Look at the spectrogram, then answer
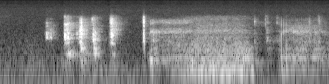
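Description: A burst of quick keystrokes on a computer keyboard, a short run of close clicks, then a pause before a single tap and a softer stretch of room noise.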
